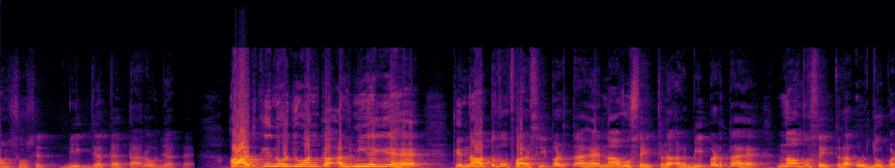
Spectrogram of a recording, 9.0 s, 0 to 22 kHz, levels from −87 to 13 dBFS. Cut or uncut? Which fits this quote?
cut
